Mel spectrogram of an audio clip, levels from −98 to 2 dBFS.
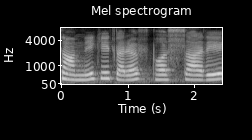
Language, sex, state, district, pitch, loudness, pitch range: Hindi, female, Jharkhand, Sahebganj, 260 Hz, -23 LUFS, 255-285 Hz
